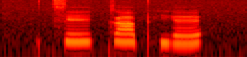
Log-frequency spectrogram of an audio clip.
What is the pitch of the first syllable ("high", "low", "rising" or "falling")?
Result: high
